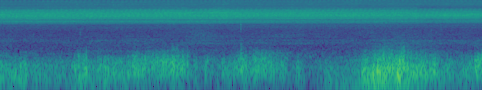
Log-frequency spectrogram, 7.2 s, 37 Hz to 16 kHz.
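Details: Kanazawa, 2013: a cicada chorus of Cryptotympana atrata and large brown cicadas, with no Kaempfer cicadas present. A continuous, shrill buzzing wall of sound stays level, with soft low rumbling and rustle below.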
